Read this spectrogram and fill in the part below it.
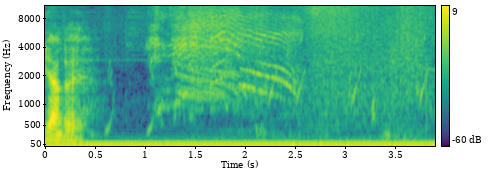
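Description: Fiery meteors crash down and explode.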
